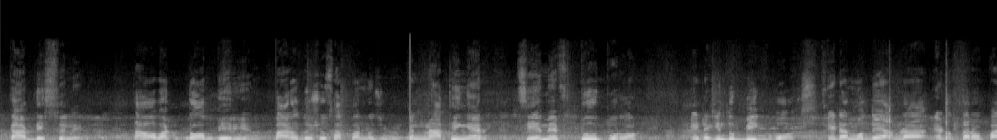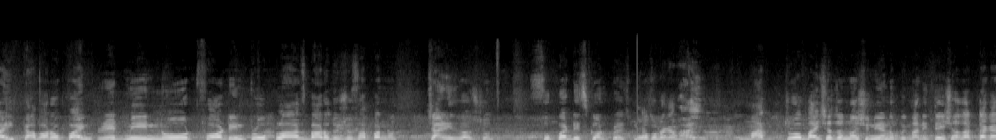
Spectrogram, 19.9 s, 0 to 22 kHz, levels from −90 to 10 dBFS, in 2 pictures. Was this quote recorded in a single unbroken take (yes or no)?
no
